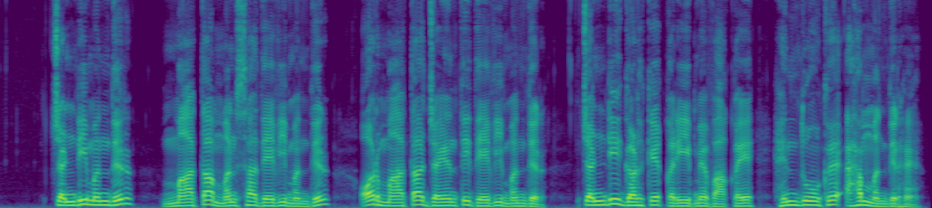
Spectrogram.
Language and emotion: Urdu, neutral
